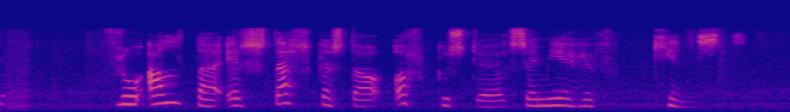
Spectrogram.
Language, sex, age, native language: Icelandic, female, 12, Icelandic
